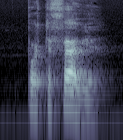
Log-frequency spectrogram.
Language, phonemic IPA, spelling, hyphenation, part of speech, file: Dutch, /ˌpɔr.təˈfœy̯.jə/, portefeuille, por‧te‧feuil‧le, noun, Nl-portefeuille.ogg
- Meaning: 1. wallet, billfold (small, folding sleeve for paper currency, driver's licence, and bank cards) 2. portfolio (post, set of responsibilities)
